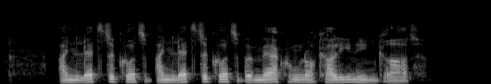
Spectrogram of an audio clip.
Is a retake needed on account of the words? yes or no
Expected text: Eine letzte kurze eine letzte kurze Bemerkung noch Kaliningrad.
no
